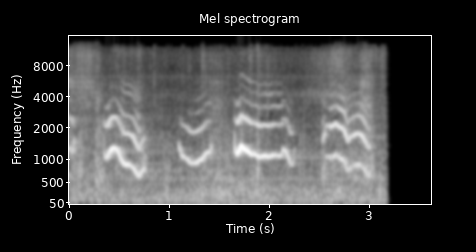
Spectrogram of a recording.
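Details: Newborn Maltese pup from Jojo's March 2009 litter, delivered breech, cries in four clear wavering squeals, each swooping down and back up, roughly one every 0.7 seconds, then abrupt silence.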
